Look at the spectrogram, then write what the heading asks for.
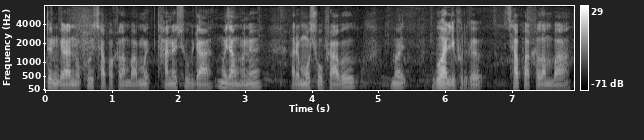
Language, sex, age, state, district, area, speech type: Bodo, male, 60+, Assam, Udalguri, rural, spontaneous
